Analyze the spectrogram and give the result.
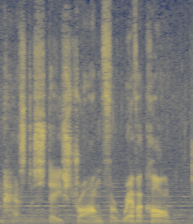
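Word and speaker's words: Revachol: Unlike other people, you said Revol. I like to pronounce it the hard way. The old way. the Vesperine way.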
